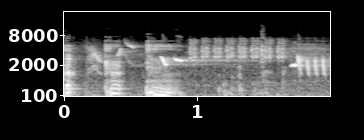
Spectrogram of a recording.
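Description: A small bird singing: a few quick chirps, then two fast trills, the second one lower in pitch near the end.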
